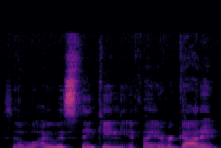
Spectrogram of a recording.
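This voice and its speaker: A man's voice: mid-range voice, normal speed, vocal fry, warm tone. A man casually chatting on a livestream while painting miniatures, rambling and self-deprecating as he works. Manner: talks absent-mindedly while working with a brush.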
